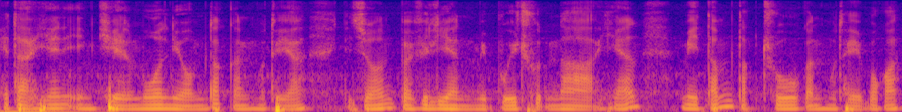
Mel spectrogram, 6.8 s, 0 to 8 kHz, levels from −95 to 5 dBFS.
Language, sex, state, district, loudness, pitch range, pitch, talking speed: Mizo, male, Mizoram, Aizawl, -23 LUFS, 90-100 Hz, 95 Hz, 240 wpm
